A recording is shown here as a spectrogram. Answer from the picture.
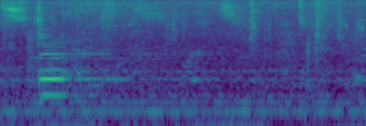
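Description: A single ukulele note plucked about a quarter second in, ringing briefly and dying away, over a steady low hum.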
